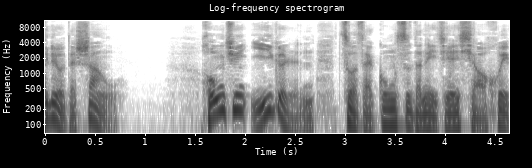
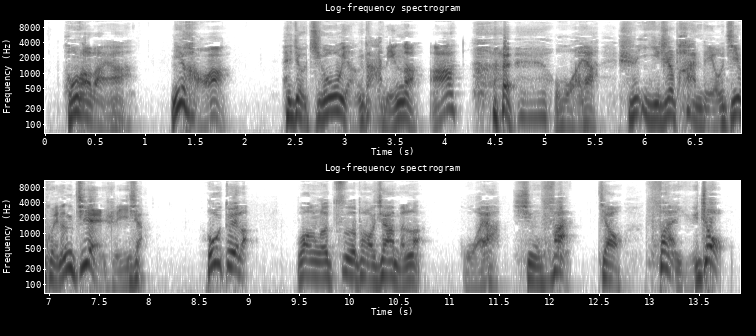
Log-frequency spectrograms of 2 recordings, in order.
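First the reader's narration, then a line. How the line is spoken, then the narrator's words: Laughing, muffled booming voice. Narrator (Chinese): 电话里首先传入红军耳朵的是一串笑声，然后是有些瓮声瓮气的声音说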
